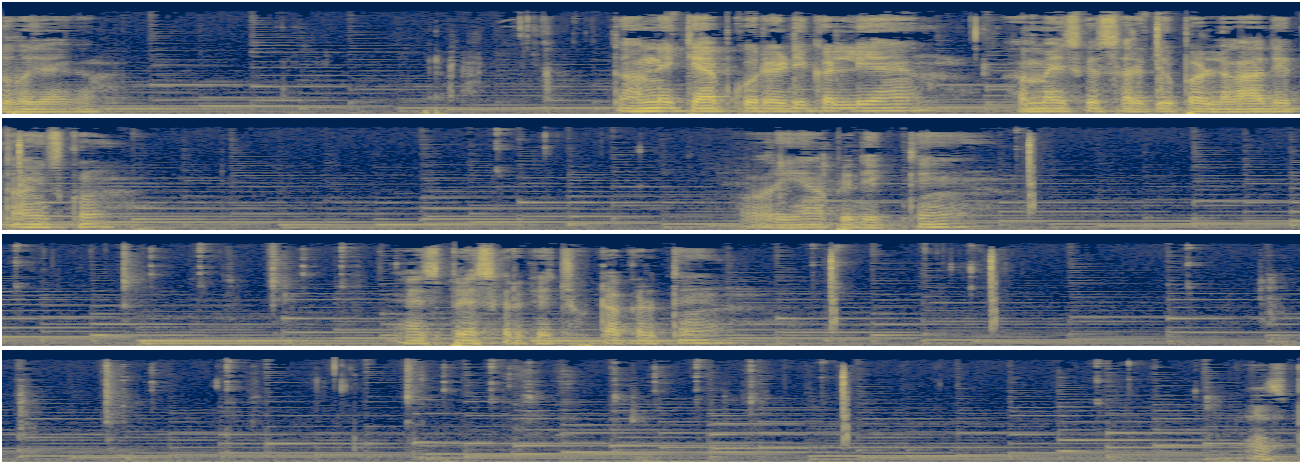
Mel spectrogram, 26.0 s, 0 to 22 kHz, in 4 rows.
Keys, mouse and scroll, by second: 3.9 KP_1, 4.1-5.0 scroll down 5, 5.2-5.6 shift+middle drag, 5.6 click, 6.4 click, 10.3 KP_3, 11.5 click, 13.2-13.6 scroll up 5, 13.6-14.1 shift+middle drag, 14.1-14.4 scroll up 1, 14.4-15.1 shift+middle drag, 15.1 s, 17.7 click, 19.2 KP_1, 19.7-20.0 scroll down 3, 20.1-21.3 shift+middle drag, 21.3 scroll up 3, 21.6 shift+middle click, 21.8-23.5 shift+middle drag, 23.5 click, 25.5 s.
